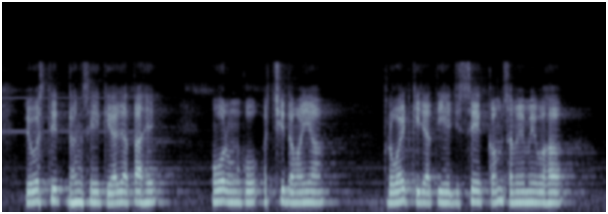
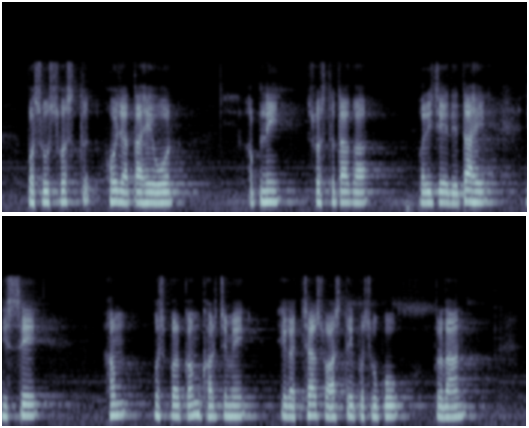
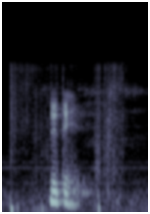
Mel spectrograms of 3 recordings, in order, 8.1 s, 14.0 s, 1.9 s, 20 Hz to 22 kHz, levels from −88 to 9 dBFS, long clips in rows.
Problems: background sounds at intervals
